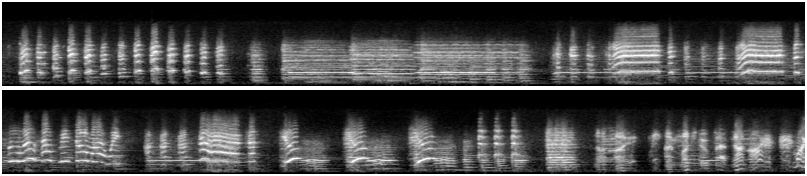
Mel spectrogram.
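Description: Orchestral cartoon score with brass: quick short notes at first, then held notes, with sliding, bending notes around the middle.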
